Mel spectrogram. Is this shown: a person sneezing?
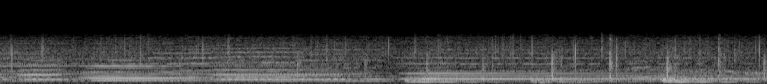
no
